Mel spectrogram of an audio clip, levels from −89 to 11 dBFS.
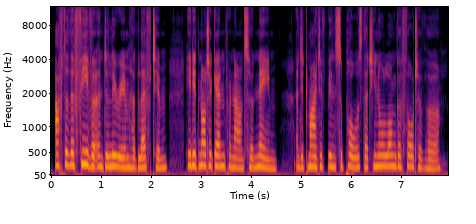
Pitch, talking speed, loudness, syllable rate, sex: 200 Hz, 210 wpm, -18 LUFS, 5.5 syllables/s, female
